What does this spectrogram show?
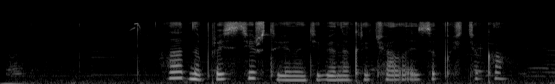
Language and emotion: Russian, sad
